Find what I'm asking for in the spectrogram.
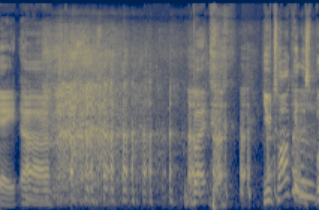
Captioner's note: audience laughing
